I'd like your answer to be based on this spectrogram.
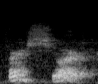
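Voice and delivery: put-on high Valley Girl "For sure". Shown as a demonstration. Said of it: "Now I sound like a Valley Girl".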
